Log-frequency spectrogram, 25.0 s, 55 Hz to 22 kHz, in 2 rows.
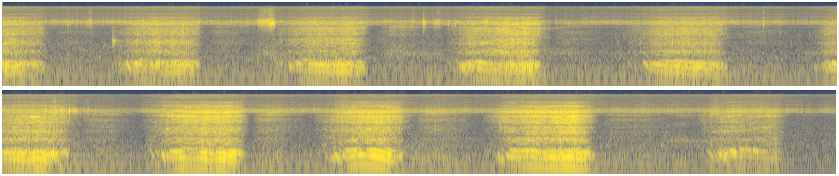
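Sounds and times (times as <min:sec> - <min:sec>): person snoring: 0:00.0 - 0:00.7, 0:01.7 - 0:03.0, 0:04.1 - 0:06.0, 0:06.8 - 0:08.4, 0:09.4 - 0:10.9, 0:12.2 - 0:13.6, 0:14.7 - 0:19.1, 0:19.8 - 0:21.5, 0:22.9 - 0:24.3.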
